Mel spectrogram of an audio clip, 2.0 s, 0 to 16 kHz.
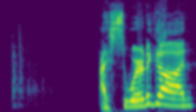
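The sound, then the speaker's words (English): A brief, light clatter of dice tumbling across a tabletop for a game roll, landing on a 5, a few quick clicks, then silence before a loud voice bursts in with an excited, drawn-out exclamation. “make a lasers roll”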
